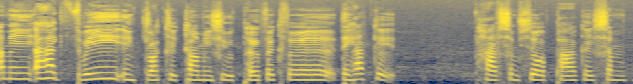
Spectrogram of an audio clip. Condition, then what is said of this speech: Deafness. She um she was deaf as well, and she uses speech just like I do.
